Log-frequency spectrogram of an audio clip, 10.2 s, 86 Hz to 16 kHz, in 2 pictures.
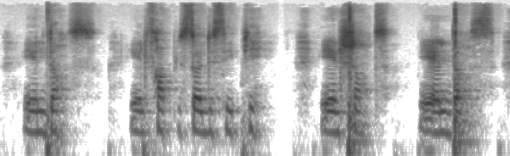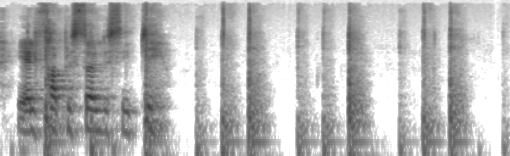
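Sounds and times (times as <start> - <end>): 
speech: 0.2 - 6.8
she-wolf's heartbeat, dull regular thumping: 5.6 - 9.8.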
